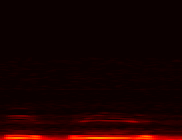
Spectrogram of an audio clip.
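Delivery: hoo like an owl; owl hoots. Acted. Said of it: "She imitated an owl".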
